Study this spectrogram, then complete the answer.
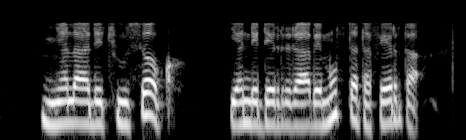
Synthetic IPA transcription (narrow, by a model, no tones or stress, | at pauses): ɲalaːdɛt͡ʃuːsɔk | janːdɛdɛrdɛɾaːɓɛmuftatafɛɾta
